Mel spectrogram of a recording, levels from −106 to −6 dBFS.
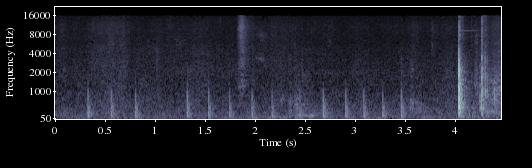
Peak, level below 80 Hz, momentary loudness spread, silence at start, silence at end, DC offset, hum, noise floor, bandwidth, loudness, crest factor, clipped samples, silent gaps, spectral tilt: -6 dBFS; -70 dBFS; 25 LU; 0.3 s; 0 s; under 0.1%; none; -63 dBFS; 16 kHz; -34 LUFS; 40 dB; under 0.1%; none; -3 dB/octave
